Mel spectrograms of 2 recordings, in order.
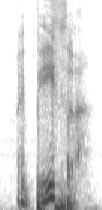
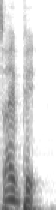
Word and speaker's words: Ibiza: Ibiza? What's Ibiza? Oh, you mean Ibiza.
